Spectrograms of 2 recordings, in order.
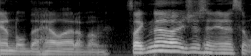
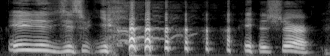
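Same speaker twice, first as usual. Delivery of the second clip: sarcastic; 11 semitones higher, 7 dB louder, slower than usual. Real, not acted. Sarcastic reply to mock Aussie.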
